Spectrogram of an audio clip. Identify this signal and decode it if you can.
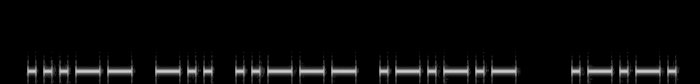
Morse code, heard as a keyed tone, about 15 wpm, 610 Hz. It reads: 3D2. <AR>
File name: 2011-10-mp3 / n07-A DOT 15wpm.mp3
